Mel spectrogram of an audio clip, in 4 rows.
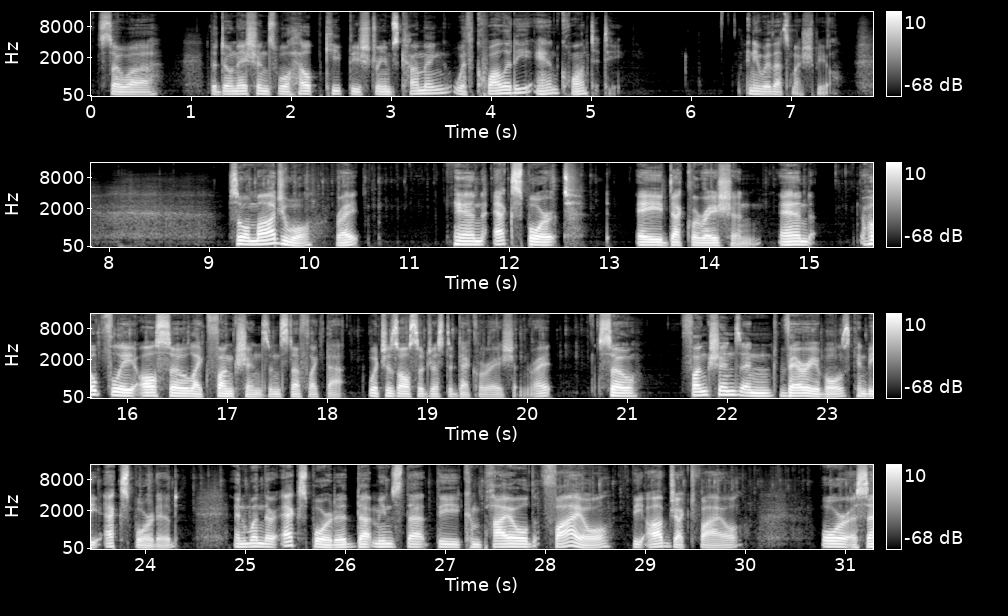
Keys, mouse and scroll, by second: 9.3 ctrl+space, 9.3 ctrl+a, 9.4 ctrl+p, 9.6 ctrl+p, 9.6 ctrl+g, 9.7 ctrl+e, 9.9 ctrl+a, 10.0 ctrl+n, 10.0 ctrl+space, 10.1 ctrl+e, 10.2 ctrl+n, 10.2 ctrl+e, 10.3 ctrl+g, 10.6 ctrl+space, 10.7 ctrl+p, 10.8 ctrl+p, 11.0 ctrl+g, 11.0 ctrl+n, 11.2 ctrl+n, 11.3 ctrl+e, 11.5 ctrl+space, 11.9 ctrl+alt+b, 12.2 ctrl+g, 12.4 ctrl+a, 12.5 ctrl+space, 12.9 ctrl+alt+f, 13.6 ctrl+g, 13.9 ctrl+f, 14.0 ctrl+space, 14.0 ctrl+e, 14.1 ctrl+g, 14.6 ctrl+a, 14.8 ctrl+e, 15.3-17.6 typing, 17.7 ctrl+BackSpace, 18.1 ctrl+a, 18.1 ctrl+k, 18.3 ctrl+k, 18.3 ctrl+p, 18.5 ctrl+k, 18.7 ctrl+p, 18.8 ctrl+space, 18.9 ctrl+e, 18.9 ctrl+g, 19.4 ctrl+s, 19.5 ctrl+space, 19.6 ctrl+p, 19.7 ctrl+p, 19.8 ctrl+g, 19.9 ctrl+e, 19.9 ctrl+n, 20.1 ctrl+n, 20.1 ctrl+e, 20.5 ctrl+s, 22.7 ctrl+space, 22.8 ctrl+a, 23.0 ctrl+p, 23.1 ctrl+p, 23.2 ctrl+g, 23.2 ctrl+e, 23.3 ctrl+n, 23.5 ctrl+n, 23.7 ctrl+a, 23.9 ctrl+space, 24.3 ctrl+alt+f, 24.7 ctrl+g, 25.1 ctrl+s, 26.5 ctrl+s, 26.9 ctrl+e, 27.2 ctrl+space, 27.3 ctrl+a, 27.4 ctrl+p, 27.5 ctrl+p, 27.8 ctrl+g, 27.9 ctrl+e, 28.0 ctrl+n, 28.1 ctrl+e, 28.4 ctrl+space, 28.5 ctrl+a, 28.6 ctrl+p, 28.8 ctrl+g, 28.8 ctrl+e, 28.9 ctrl+n, 29.0 ctrl+n, 29.1 ctrl+e, 29.3 ctrl+space, 29.3 ctrl+a, 29.4 ctrl+p, 29.5 ctrl+p, 29.6 ctrl+g, 29.6 ctrl+e, 29.7 ctrl+n, 29.8 ctrl+n, 29.9 ctrl+e, 30.1 ctrl+space, 30.1 ctrl+p, 30.2 ctrl+p, 30.3 ctrl+g, 30.3 ctrl+e, 30.4 ctrl+n, 30.5 ctrl+n, 30.6 ctrl+e, 31.0 ctrl+s, 31.1 ctrl+space, 31.2 ctrl+a, 31.2 ctrl+p.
